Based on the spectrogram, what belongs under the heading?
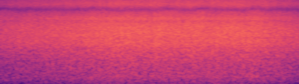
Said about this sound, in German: Das unheimliche Rauschen des wilden Bergwassers, der spärlich von oben eindringende Lichtschimmer, alles vereinte sich, die Sinne zu betäuben.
